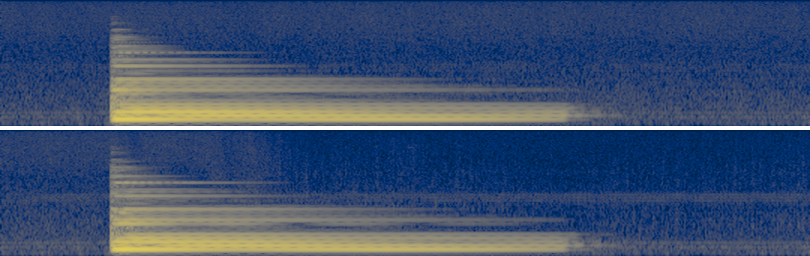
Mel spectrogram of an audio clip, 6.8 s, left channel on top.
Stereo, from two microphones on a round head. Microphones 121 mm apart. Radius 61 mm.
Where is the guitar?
25° right (ahead or behind), 0.6 m.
